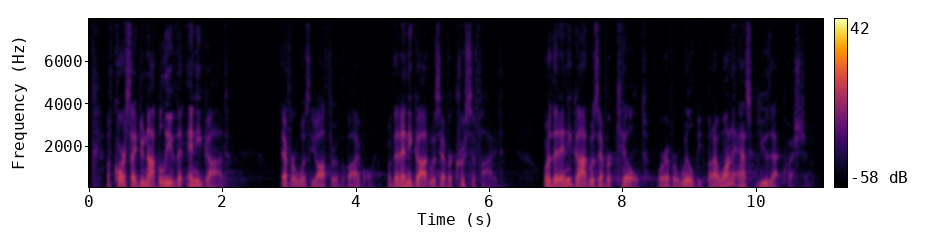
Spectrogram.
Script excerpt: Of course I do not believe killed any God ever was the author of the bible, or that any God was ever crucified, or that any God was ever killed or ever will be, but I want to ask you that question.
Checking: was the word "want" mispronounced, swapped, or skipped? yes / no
no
